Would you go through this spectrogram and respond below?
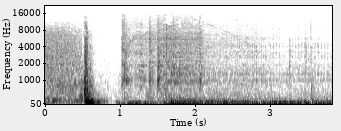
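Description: A McLaren car engine in a video game sounds as a sharp thump, then a start-up and a steady, throaty idle with slight revving underneath, close and moderately loud.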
